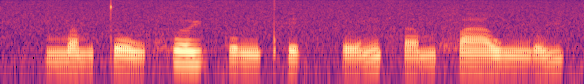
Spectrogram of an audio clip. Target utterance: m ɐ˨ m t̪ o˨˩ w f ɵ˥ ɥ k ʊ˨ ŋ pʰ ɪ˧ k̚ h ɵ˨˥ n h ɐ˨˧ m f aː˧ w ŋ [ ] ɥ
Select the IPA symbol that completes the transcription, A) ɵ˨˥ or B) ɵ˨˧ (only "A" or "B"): B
